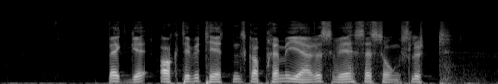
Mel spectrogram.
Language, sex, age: Norwegian, male, 54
